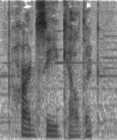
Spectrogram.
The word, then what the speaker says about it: Celtic: Hard C, Celtic. – Yeah. Celtic? Celtic. – Celtics are basketballers. – Yeah, but they're supposed to be the same thing, right? No, it's just a mispronunciation. It's an Americanization.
